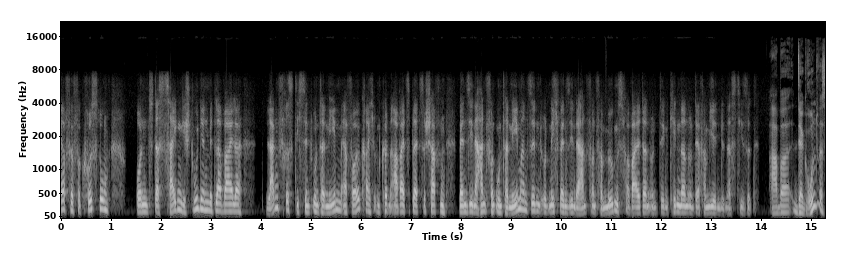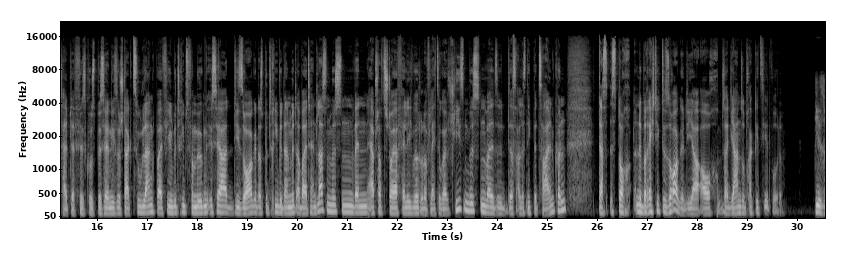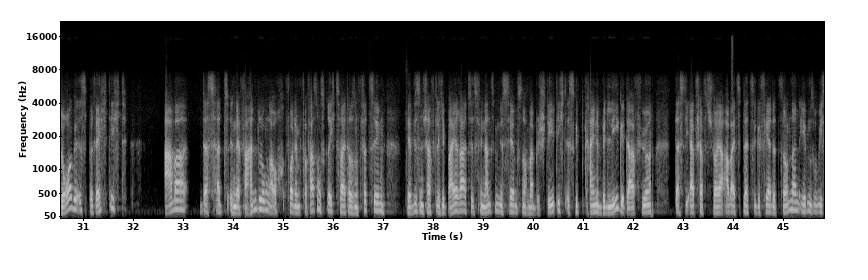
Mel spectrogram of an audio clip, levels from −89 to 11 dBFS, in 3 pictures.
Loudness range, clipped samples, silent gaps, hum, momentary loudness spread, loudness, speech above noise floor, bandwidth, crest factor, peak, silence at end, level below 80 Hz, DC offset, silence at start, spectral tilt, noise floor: 3 LU; under 0.1%; none; none; 8 LU; -21 LUFS; 51 dB; 16.5 kHz; 18 dB; -2 dBFS; 0 s; -66 dBFS; under 0.1%; 0 s; -5 dB/octave; -72 dBFS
